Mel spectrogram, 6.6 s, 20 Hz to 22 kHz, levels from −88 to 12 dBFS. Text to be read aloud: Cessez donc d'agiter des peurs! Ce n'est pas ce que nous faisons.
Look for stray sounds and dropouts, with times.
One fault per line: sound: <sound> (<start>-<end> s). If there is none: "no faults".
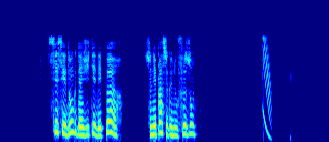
sound: chirp (5.3-5.5 s)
